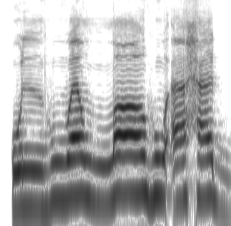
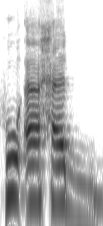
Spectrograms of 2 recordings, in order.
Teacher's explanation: Cukup ditekan sedikit ya. Ada jeda, berbeda dengan huruf qalqalah yang tanpa ada tasydid.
